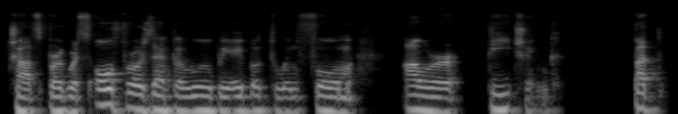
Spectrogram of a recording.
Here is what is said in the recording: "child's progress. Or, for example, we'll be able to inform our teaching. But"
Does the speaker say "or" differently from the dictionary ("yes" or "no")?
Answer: yes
